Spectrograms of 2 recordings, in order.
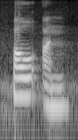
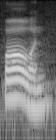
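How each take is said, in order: First: The two parts are said apart as separate syllables. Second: The two parts are blended into one word. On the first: The speaker calls it wrong. "ये नहीं लग रहा।" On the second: The speaker calls it right. "साथ में पढ़ना है"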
